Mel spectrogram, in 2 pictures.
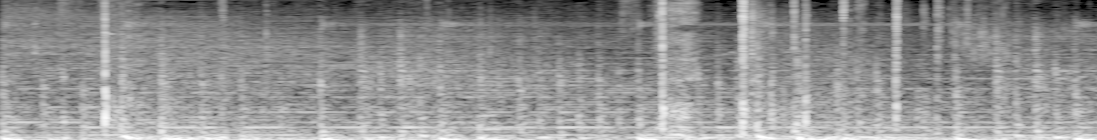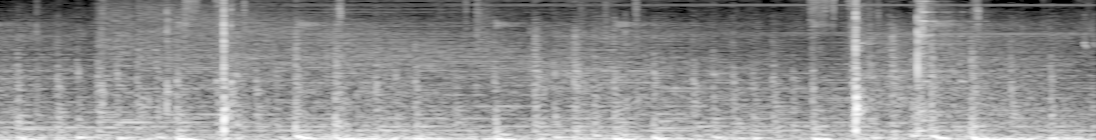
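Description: Background music, with a few sharp knocks over it, most clearly one near the end.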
